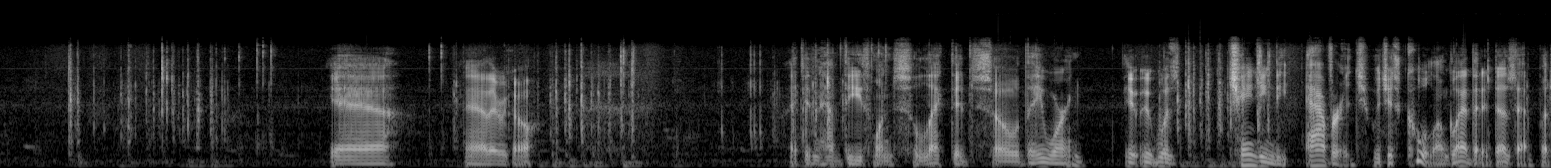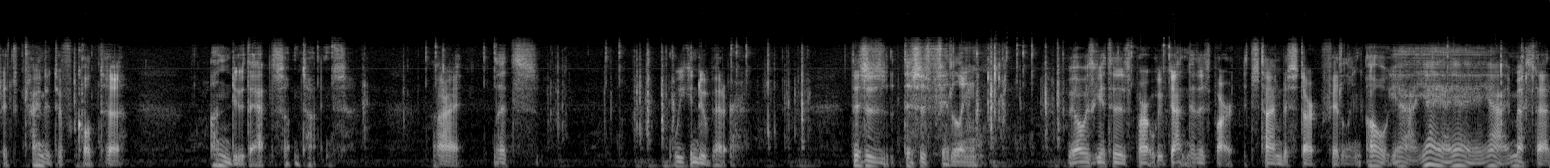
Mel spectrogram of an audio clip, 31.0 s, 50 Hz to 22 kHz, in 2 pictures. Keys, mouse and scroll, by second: 1.2 KP_3, 2.2 c, 2.5 click, 2.6 right click, 4.3 click, 5.4 KP_Decimal, 5.5 KP_5, 5.9 KP_Decimal, 5.9 KP_5, 6.2 KP_Enter, 7.2 scroll, 7.2-7.8 scroll up 3, 8.1 a, 8.5 click, 8.8 right click, 9.6 click, 11.8 KP_Decimal, 11.9 KP_5, 12.1 Tab, 12.3 KP_5, 13.2 KP_Enter, 13.8 scroll down 1, 14.3 middle click, 14.7 middle click, 15.2 middle click, 16.3 KP_1, 17.5 scroll down 1, 18.7 click, 19.9 click, 20.4 shift+click, 21.1 click, 22.2 c, 22.4 click, 22.8 click, 22.9 right click, 23.1 scroll up 1, 23.5 g, 23.8 x, 24.8 click, 25.2 alt+a, 25.5 c, 25.6 click, 25.7 right click, 26.0 g, 26.1 z, 26.7 click, 27.1 right click, 30.0 click, 30.7 shift+click.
